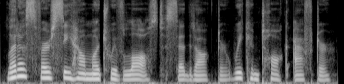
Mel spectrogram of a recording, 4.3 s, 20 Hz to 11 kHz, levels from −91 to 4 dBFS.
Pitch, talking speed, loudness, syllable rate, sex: 155 Hz, 210 wpm, -20 LUFS, 4.5 syllables/s, female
